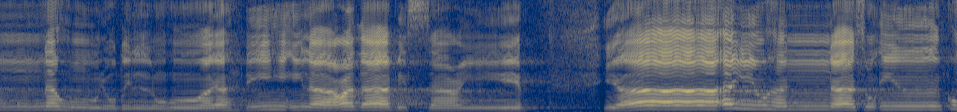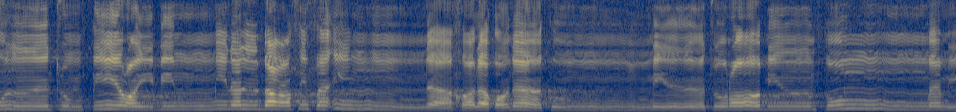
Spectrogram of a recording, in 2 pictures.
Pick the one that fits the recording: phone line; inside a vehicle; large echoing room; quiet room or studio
large echoing room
